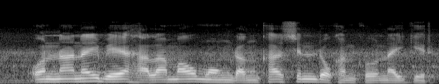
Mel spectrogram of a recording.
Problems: constant background noise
